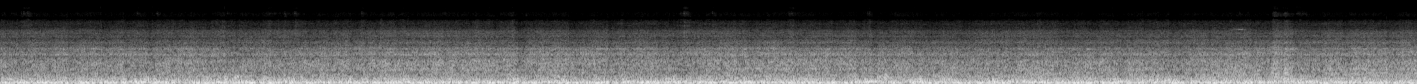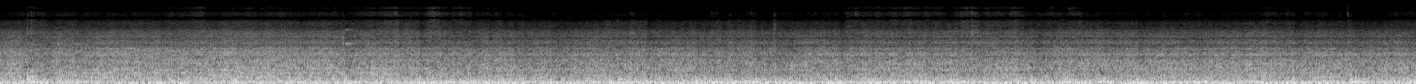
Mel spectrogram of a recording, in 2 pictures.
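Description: Kintetsu electric train running at speed through a tunnel, heard from inside the car: a steady, loud rumble of wheels on rail and running gear, heaviest in the low end.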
